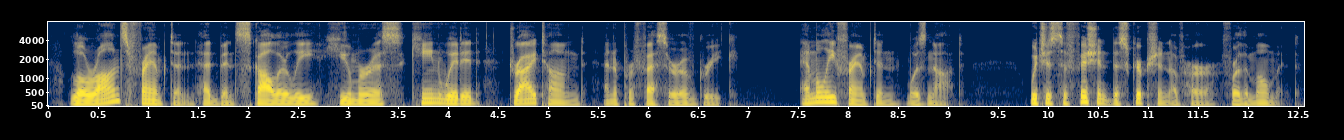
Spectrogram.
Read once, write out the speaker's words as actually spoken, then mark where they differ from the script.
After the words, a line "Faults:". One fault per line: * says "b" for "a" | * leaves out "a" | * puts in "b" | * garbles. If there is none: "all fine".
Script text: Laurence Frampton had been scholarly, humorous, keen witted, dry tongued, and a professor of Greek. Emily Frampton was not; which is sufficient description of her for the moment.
Laurence Frampton had been scholarly, humorous, keen witted, dry tongued, and a professor of Greek. Emily Frampton was not; which is sufficient description of her for the moment.
Faults:
all fine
